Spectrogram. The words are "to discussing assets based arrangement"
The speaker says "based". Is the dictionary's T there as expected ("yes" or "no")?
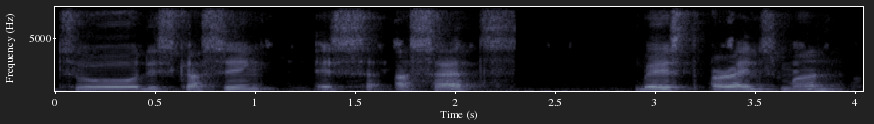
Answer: yes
